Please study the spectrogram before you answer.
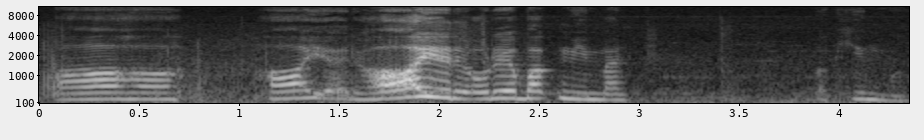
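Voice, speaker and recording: A man's voice: extremely high pitch, steady tone, slow pace, gravelly, sharp tone, slight background noise. A man playing a horror game and commenting casually, jumpy and panicky, swearing a lot and yelping when he gets scared. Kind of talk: casual let's-play commentary.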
